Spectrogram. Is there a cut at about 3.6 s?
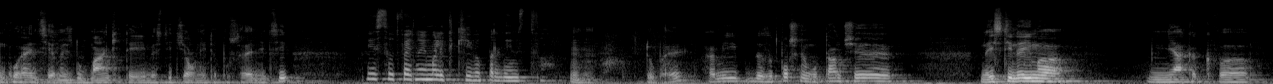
yes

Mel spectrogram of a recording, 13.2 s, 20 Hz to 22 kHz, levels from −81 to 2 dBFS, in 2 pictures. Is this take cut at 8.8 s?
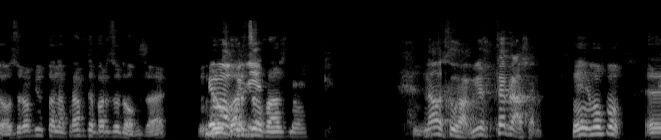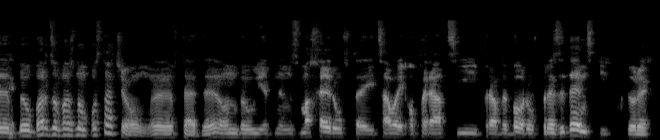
no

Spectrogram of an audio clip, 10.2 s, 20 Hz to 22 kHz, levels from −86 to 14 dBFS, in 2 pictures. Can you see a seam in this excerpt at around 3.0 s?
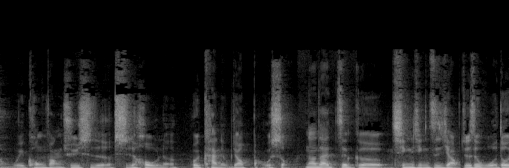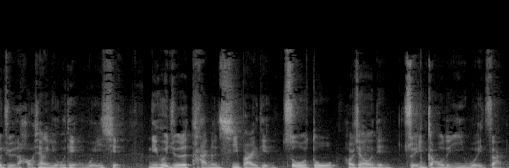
yes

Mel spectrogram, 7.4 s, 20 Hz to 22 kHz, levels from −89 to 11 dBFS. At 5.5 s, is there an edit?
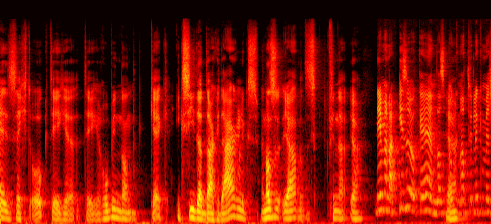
no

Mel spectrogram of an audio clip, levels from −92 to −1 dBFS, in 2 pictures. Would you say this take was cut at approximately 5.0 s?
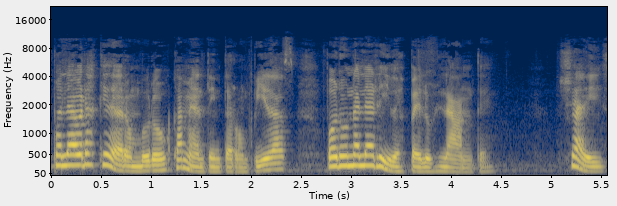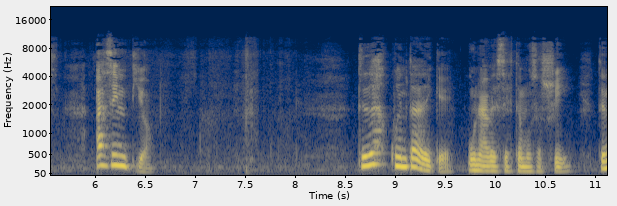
yes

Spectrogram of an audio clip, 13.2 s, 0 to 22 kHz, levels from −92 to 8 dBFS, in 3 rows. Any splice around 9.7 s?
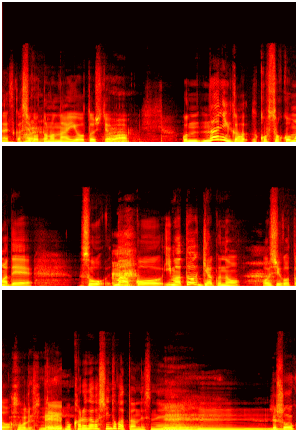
yes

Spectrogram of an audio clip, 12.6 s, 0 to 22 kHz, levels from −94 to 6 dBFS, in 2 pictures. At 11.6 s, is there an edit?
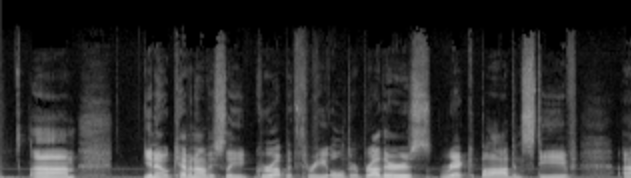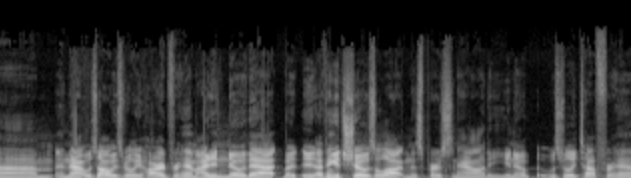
yes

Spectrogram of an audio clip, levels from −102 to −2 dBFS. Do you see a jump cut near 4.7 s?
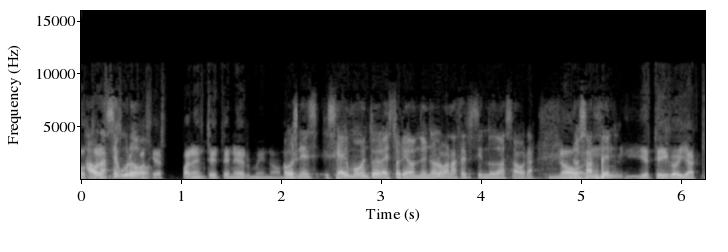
no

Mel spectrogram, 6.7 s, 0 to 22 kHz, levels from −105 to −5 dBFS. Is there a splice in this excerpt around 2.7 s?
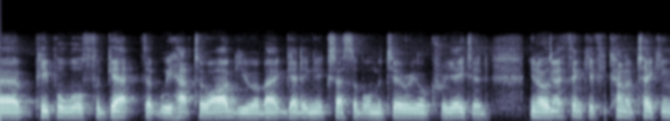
no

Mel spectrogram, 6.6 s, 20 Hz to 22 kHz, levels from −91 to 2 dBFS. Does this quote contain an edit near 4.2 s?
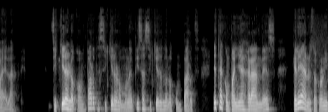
yes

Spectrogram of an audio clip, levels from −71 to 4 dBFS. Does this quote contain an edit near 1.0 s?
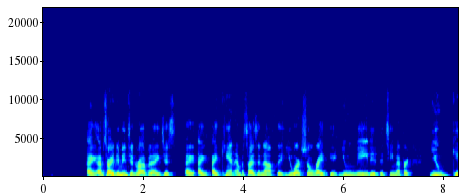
no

